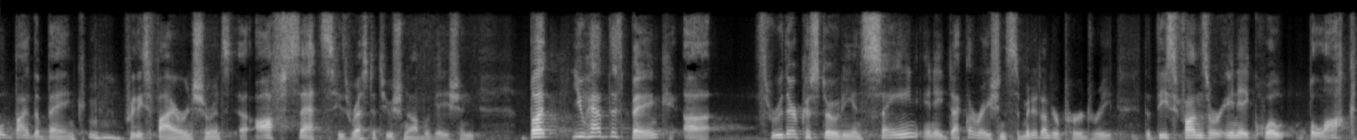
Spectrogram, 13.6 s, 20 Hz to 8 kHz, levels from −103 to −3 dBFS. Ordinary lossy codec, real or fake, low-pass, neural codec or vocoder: MP3, 64 kbps; fake; 7.2 kHz; codec, 16 kHz, 2 kbps, X-Codec, HuBERT features, trained on LibriSpeech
